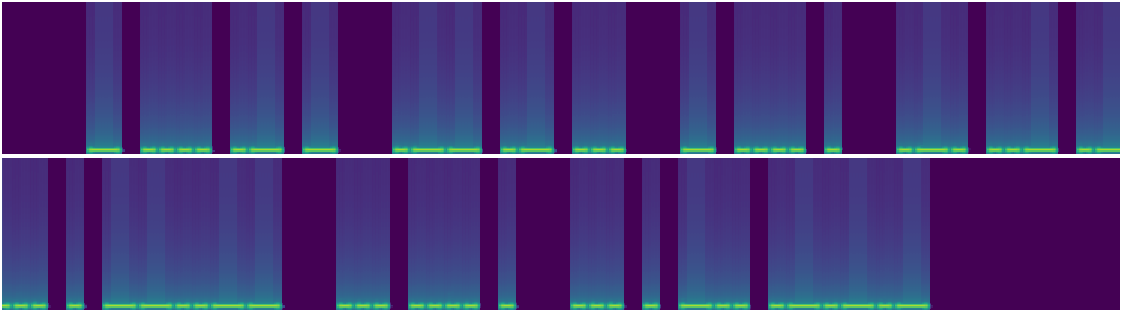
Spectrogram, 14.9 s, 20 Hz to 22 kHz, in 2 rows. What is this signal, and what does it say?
Morse code, heard as a keyed tone, about 20 wpm, 700 Hz. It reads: THAT WAS THE RULE, SHE SED.
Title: Sentences from Top 400 Words and Abbreviations 20wpm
